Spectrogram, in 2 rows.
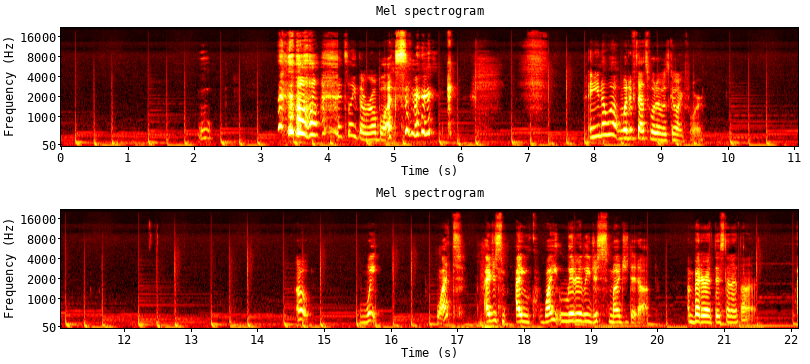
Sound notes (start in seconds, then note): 3.2 laughing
